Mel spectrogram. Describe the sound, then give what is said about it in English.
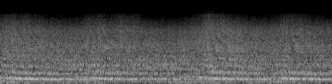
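Continuous loud engine roar with shifting pitch as race cars rev and speed around the track at the Detroit Grand Prix, a dense steady wall of motor noise with no talking. “Joining us now at a very noisy Detroit Grand Prix, it's Sebastian Bourdais of AJ Foyt Racing.”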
